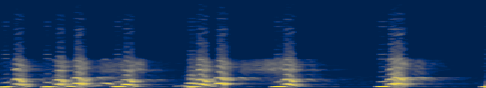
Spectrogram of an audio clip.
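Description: Siamangs give loud, honking barks in quick bursts, each a harsh nasal note repeated several times.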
